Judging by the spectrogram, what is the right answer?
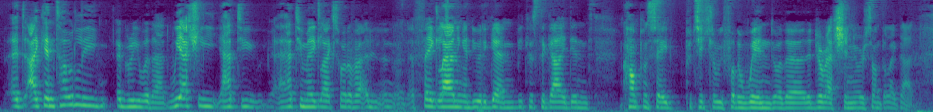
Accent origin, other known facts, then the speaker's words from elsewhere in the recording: North Holland, Netherlands; English is a second language; I wasn't raised in Alkmaar. I was, I was born in a city uh, or a town, really, about ten kilometers away. Uh, but Alkmaar has always been the big city in the area. So I, I, I was raised in a small town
